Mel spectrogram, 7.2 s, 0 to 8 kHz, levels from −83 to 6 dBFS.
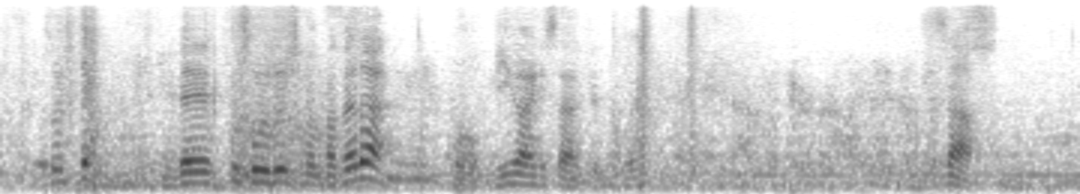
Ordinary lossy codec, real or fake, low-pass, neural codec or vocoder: none; fake; 7.2 kHz; codec, 24 kHz, 0.9 kbps, WavTokenizer, medium speech release version 1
